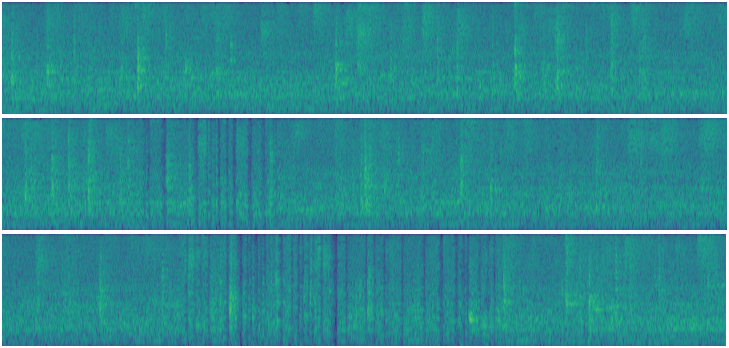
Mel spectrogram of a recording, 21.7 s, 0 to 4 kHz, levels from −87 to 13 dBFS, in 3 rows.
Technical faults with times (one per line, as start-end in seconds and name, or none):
8.66-10.01 repeated packet loss (robotic sound)
16.33-19.44 repeated packet loss (robotic sound)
